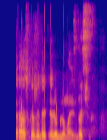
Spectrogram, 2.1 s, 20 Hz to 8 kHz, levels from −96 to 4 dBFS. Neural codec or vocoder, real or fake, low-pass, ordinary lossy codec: none; real; none; none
